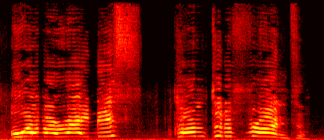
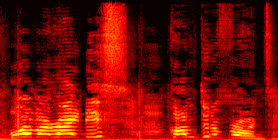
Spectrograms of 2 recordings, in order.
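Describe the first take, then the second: First: Higher, more forceful mock call-out; insistent mock summons. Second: Slightly raised mock call-out; mock summons. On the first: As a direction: demand the culprit step up, exasperated. Repeats the summons, escalating. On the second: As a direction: call the culprit forward, held back.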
